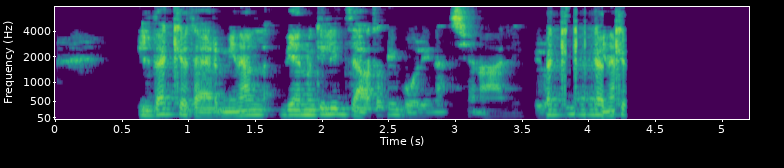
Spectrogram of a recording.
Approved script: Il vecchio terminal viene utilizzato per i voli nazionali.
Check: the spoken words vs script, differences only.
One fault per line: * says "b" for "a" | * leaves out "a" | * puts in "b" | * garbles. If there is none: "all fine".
* leaves out "per"
* garbles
